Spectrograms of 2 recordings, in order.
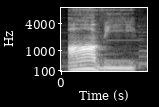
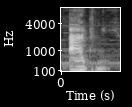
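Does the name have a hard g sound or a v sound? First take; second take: v sound; hard g. First: The name is said with a v sound. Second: The name is said with a hard g sound. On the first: The speaker calls it wrong. "I read the main character's name as Avi" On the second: The speaker calls it right. "rather than Agni"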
